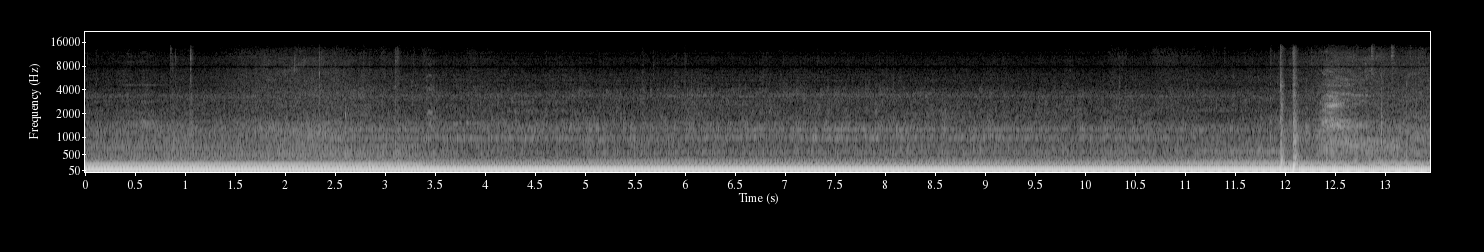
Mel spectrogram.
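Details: Honda Prelude petrol engine at idle: deep, rough rumble with faint puffing beat; bad exhaust leak.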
